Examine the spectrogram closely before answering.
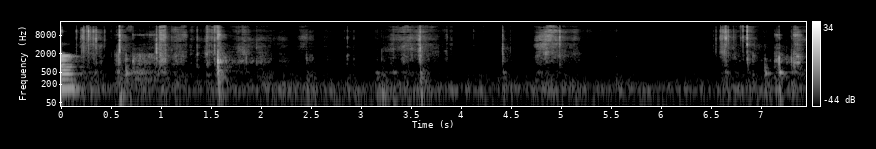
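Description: Paper rustles as it is folded.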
